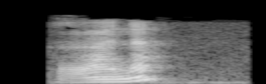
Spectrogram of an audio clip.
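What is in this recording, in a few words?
"renne", Bas Rhin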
